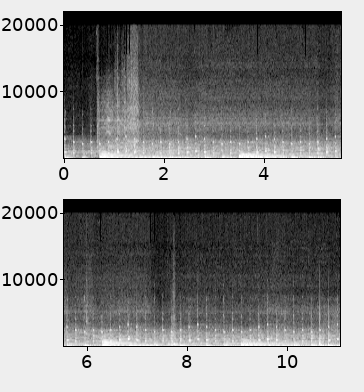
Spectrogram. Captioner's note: engine starting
